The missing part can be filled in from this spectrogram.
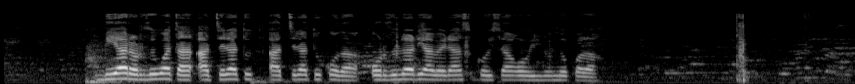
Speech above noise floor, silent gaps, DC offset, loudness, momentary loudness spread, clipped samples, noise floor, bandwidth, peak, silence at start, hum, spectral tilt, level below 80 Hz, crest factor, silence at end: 38 dB; none; under 0.1%; -21 LUFS; 21 LU; under 0.1%; -59 dBFS; 11.5 kHz; -2 dBFS; 0.85 s; none; -4.5 dB/octave; -62 dBFS; 22 dB; 0.45 s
